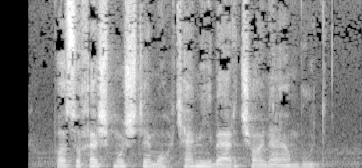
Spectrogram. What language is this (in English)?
Persian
